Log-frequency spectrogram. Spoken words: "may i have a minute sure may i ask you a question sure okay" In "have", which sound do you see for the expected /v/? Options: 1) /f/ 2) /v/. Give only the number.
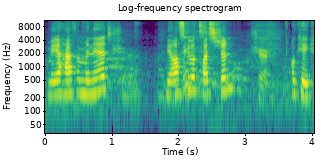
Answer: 1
